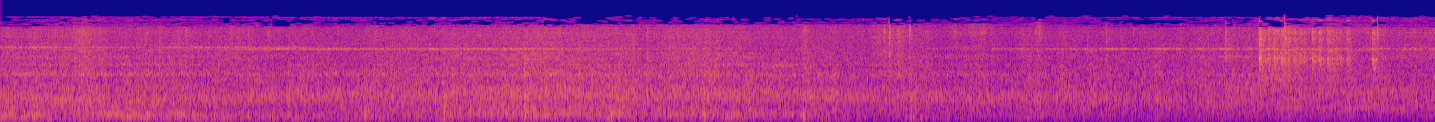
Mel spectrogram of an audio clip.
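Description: Empty timber wagons of a freight train rolling past close by, the wheels rumbling and clattering over the rails, with a thin steady high wheel squeal through the first half. A short burst of metallic rattling comes near the end.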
